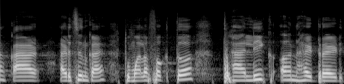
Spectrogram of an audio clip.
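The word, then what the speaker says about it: phthalic: अडचण काय तुम्हाला फक्त थॅलिक अनहायड्राइड ची गाणी आणि स्ट्रक्चर काढता आलं पाहिजे हे बनवतात कसं ते पण सांगेन मी तुम्हाला थॅलिकची स्पेलिंग पीएच पासून असते पी सायलेंट असतं है ना लक्षात आलं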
